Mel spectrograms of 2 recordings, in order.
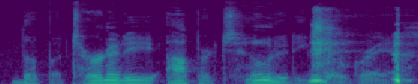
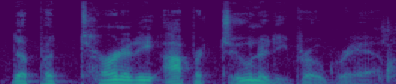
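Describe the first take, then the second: First: It is said in a radio announcer voice. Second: It is said in his normal speaking voice.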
